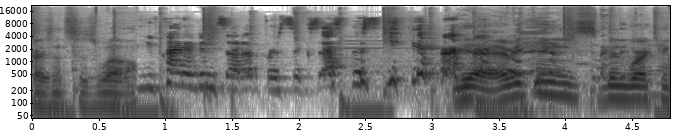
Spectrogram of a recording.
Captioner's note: chuckles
